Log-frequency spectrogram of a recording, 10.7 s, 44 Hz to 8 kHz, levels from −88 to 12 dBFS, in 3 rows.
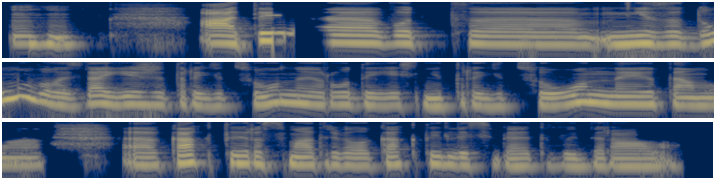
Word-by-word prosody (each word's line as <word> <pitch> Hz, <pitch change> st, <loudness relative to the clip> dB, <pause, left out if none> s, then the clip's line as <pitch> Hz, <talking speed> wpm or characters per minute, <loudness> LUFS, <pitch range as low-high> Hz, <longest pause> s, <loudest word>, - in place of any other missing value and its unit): Мгм, 170 Hz, -2 st, -2 dB, 0.6 s
а 180 Hz, -1 st, +9 dB
ты, 225 Hz, +6 st, +6 dB, 0.3 s
э, 185 Hz, -1 st, +4 dB
вот, 175 Hz, 0 st, -3 dB
э, 165 Hz, -2 st, -1 dB
не 175 Hz, +2 st, +4 dB
задумывалась, 175 Hz, -, +2 dB
да, 180 Hz, -, +1 dB
есть 165 Hz, -1 st, 0 dB
же 155 Hz, -1 st, -6 dB
традиционные 160 Hz, +4 st, -3 dB
роды, 155 Hz, -1 st, -4 dB
есть 145 Hz, -1 st, -7 dB
нетрадиционные 150 Hz, +5 st, -1 dB
там, 150 Hz, -2 st, -2 dB
а 150 Hz, 0 st, -5 dB, 0.4 s
а 155 Hz, 0 st, -1 dB
как 185 Hz, +4 st, +4 dB
ты 185 Hz, -2 st, 0 dB
рассматривала, 155 Hz, -3 st, -2 dB
как 160 Hz, +3 st, -4 dB
ты 175 Hz, -, -2 dB
для 155 Hz, -2 st, -2 dB
себя 140 Hz, -1 st, -6 dB
это 140 Hz, +1 st, -11 dB
выбирала? 135 Hz, 0 st, -4 dB
160 Hz, 150 wpm, -25 LUFS, 145-175 Hz, 0.6 s, а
